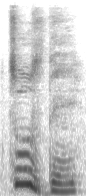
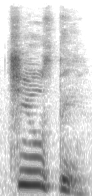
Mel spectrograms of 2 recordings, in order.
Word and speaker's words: Tuesday: it, or kindly say Tuesday, the way the British will pronounce this. Well, in British English, the T softens to a CH sound, reflecting a chi sound.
